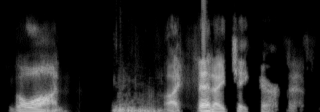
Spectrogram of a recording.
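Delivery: voice of a giant stone creature. Voicing a stone giant who grabs a fiend: Grindcrag's voice. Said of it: "you hear the voice of Grindcrag".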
